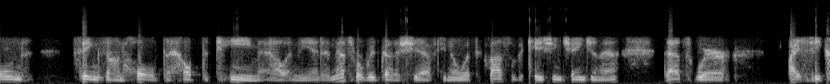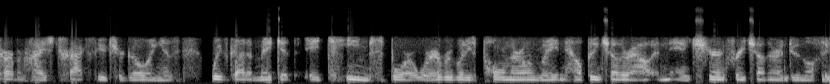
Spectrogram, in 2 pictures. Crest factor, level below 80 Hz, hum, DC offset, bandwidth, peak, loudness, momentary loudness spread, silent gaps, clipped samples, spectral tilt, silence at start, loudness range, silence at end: 16 dB; -62 dBFS; none; under 0.1%; 15.5 kHz; -6 dBFS; -20 LUFS; 8 LU; none; under 0.1%; -4 dB/octave; 0 s; 3 LU; 0 s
